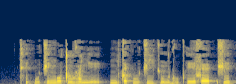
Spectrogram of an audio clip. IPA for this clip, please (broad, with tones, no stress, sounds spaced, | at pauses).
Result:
kʰ ɪ˦˨ k͡p u˨ t͡ʃ e˦ ŋ o˦˨ t ũ˨˦ ɣ ã˨ ɲ eː˨ | m i˨ t ɛ˨ k uː˨ t͡ʃ iː˦ t͡ʃ ũ˨ n ɡ uː˨ pʰ eː˦ s ɛ˦ | ʃ ɪ˦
